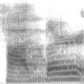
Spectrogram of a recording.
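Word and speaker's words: Todlr: of the apps is called toddler it's spelled t o DLR um and that app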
